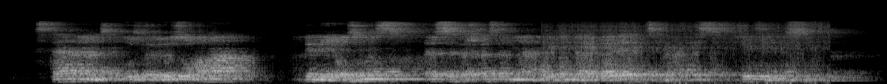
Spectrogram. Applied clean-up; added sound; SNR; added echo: neural separator model SepFormer DNS4.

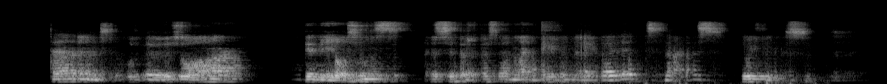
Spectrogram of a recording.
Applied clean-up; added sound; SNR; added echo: neural mask model DeepFilterNet 3.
